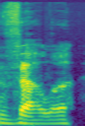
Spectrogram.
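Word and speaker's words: Vele: gonna say fellow twins it's spelt v-e-l-e but i have i i get the impression they want you to pronounce it vela even though when you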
